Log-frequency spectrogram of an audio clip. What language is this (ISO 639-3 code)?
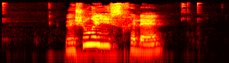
kab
